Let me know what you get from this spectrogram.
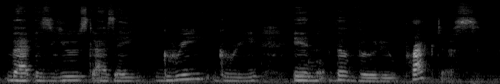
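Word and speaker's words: gris-gris: is used as a GRE gree in the voodoo practice now a gre gre is and that's g r i s g r i s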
